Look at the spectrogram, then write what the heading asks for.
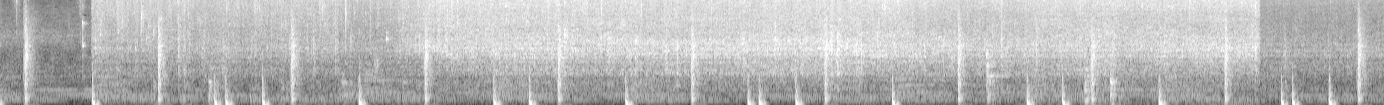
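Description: Green onion and squid sizzling in hot oil in a nonstick wok, stirred with a spatula. The sizzle starts about a second in, grows louder about four seconds in as the squid goes in, and cuts off suddenly near the end. Background music with a steady beat plays underneath.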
